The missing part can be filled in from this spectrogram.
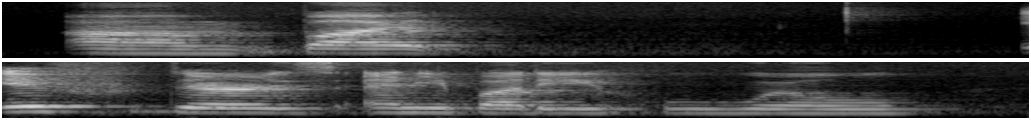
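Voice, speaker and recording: Amid audible room echo, a woman with medium pitch speaks at a very slow pace. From China. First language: Chinese. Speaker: graduate student. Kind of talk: personal testimony. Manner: hesitant, many fillers.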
